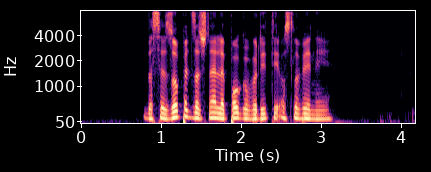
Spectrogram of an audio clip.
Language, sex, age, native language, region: Slovenian, male, 18-29, Slovenian, Savinja region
